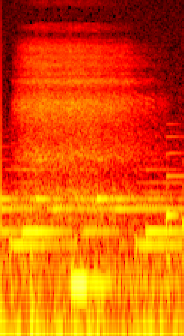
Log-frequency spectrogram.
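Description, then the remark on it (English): A long, deep breath drawn in through the nose during a guided breathing exercise, a steady airy hiss lasting a couple of seconds over a soft sustained musical drone, clearly audible. “Breathing in”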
